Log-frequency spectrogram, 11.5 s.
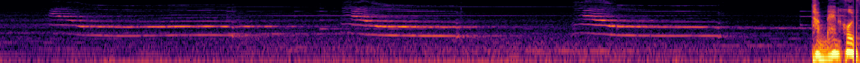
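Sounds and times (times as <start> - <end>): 
cat on a household altar yowling eerily: 0.6 - 6.8, 7.6 - 10.1
speech: 10.9 - 11.4.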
